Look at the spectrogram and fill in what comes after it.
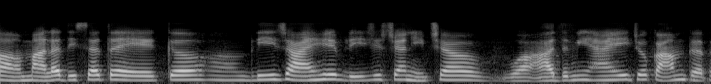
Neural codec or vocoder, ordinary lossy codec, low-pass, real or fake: codec, 16 kHz, about 1 kbps, DyCAST, with the encoder's durations; none; 7.2 kHz; fake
